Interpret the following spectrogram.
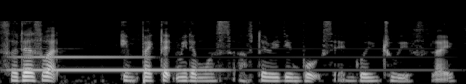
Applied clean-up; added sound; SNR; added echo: classical method spectral subtraction.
